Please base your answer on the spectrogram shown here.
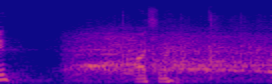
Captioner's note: cheering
